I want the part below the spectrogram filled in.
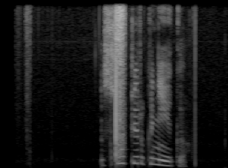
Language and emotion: Russian, neutral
